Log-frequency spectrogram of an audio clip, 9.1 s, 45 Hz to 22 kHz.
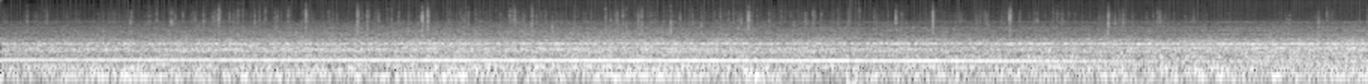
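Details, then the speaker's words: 2022 Hyundai Santa Fe Calligraphy, 8-speed DCT, about 70–80,000 miles: steady mid-pitched electric-sounding whine and scrubbing hum from the footwell at about 20 mph, persisting off throttle and in neutral, louder with speed; transmission failure, repaired under warranty. "And even with the foot off the accelerator, the noise still persists. And the same for when Pick up speed, it gets louder. Almost now to a constant hum."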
